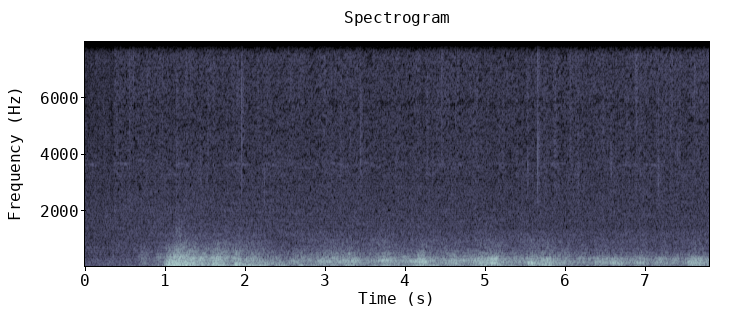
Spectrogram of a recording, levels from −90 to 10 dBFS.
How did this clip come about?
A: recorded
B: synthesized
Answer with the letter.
A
